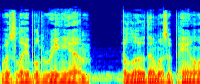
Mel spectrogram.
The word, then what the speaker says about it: REM: "ADM and REM, pronounced Adam and Rem.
